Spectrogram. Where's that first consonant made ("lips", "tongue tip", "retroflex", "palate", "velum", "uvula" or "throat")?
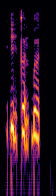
tongue tip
